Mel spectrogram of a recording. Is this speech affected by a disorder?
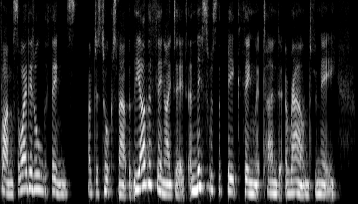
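No.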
